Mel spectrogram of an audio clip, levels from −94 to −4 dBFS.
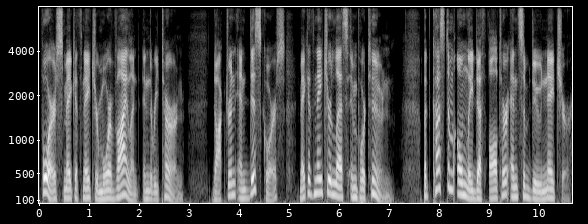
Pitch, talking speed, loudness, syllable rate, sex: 140 Hz, 130 wpm, -19 LUFS, 5.0 syllables/s, male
